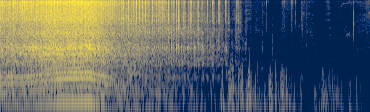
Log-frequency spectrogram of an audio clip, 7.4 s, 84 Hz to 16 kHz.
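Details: Masport 21-inch self-propelled mower, Briggs & Stratton Quantum 6hp, first start after new blades: steady flat-out high-pitched scream for two seconds, then winds down and dies; owner suspects throttle jammed wide open on governor side, not carb.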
